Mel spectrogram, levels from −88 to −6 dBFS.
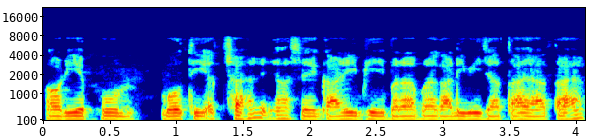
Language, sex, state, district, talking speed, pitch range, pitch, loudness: Hindi, male, Bihar, Samastipur, 265 wpm, 115-120 Hz, 115 Hz, -23 LUFS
